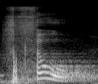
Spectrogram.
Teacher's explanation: lidahnya ditempel gigi atas kayak digigit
